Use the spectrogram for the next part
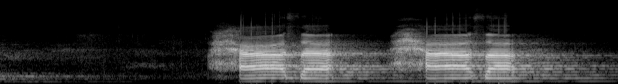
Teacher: সবসময় কণ্ঠনালীর মধ্য থেকে উঠে আসবে আওয়াজটি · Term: বড় হা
